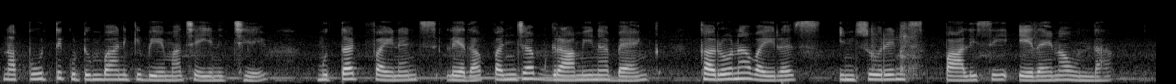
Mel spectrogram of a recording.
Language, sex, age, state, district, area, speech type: Telugu, female, 30-45, Andhra Pradesh, East Godavari, rural, read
